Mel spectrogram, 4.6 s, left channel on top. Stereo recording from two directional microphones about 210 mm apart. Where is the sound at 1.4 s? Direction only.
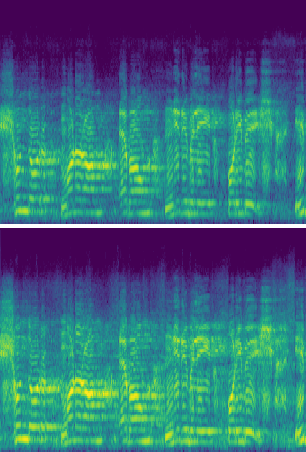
20° right (ahead or behind).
